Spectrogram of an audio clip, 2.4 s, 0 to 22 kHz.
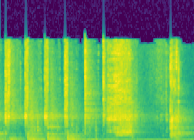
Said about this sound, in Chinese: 准备生姜1小块切成姜粒备用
